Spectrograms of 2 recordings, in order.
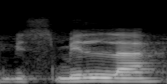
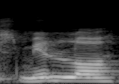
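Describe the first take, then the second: First: The vowel after the L sounds like 'a'. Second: The vowel after the L sounds like 'o'. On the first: The speaker calls it right. "kasroh a ya" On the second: The speaker calls it wrong. "bukan o ya. Bukan bismillah"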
